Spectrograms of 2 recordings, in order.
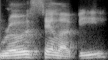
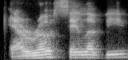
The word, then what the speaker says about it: Rrose Sélavy: kiss as two figures holding one another, then Rrose Sélavy who's the double of Marcel Duchamp, and whose name actually spells out Rrose Sélavy when you speak it out loud, so E-R-O-S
